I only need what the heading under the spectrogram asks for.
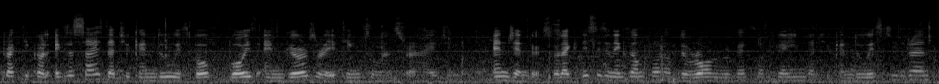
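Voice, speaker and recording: The speaker talks at a fairly quick pace with a French accent, over noticeable background noise. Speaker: NGO panelist presenting a school program. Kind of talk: panel presentation. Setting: conference stage with audience. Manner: halting, with frequent fillers and restarts.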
